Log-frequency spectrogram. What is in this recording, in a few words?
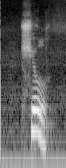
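"sjoel", Dutch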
